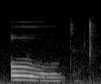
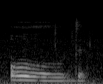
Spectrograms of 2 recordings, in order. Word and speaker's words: old: example in the word old old the important thing here is to keep the tip of your tongue pressed against the bump behind your Upper Front Teeth old old it only comes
